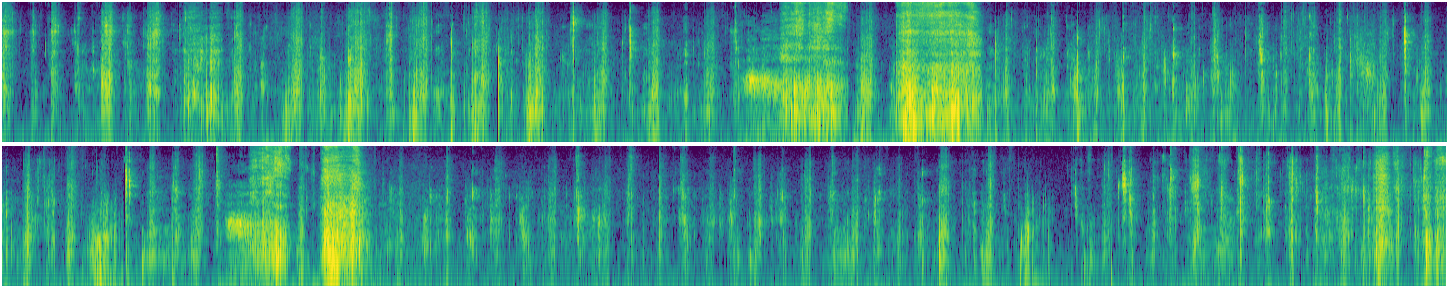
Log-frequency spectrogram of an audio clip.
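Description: Close-up chewing and crunching of crunchy food, a dense run of quick crisp bites, with louder, longer stretches about eight and seventeen seconds in.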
